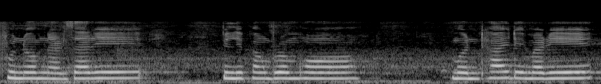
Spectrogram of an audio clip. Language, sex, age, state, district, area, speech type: Bodo, female, 18-30, Assam, Chirang, rural, spontaneous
